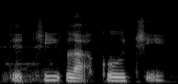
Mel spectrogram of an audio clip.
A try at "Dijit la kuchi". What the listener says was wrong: Yeah, you got it.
